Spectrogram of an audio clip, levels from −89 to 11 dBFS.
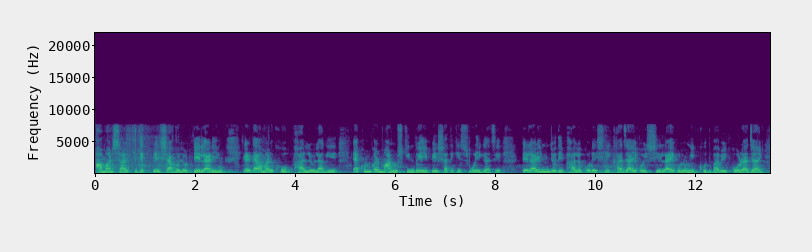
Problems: continuous background conversations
